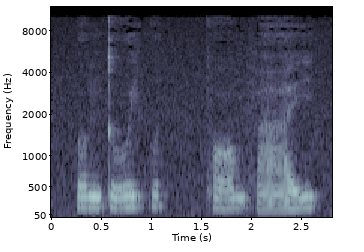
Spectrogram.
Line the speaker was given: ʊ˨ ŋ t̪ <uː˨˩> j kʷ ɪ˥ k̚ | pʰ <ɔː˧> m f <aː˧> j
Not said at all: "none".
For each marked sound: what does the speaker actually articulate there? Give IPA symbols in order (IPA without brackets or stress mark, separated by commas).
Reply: uː˨˧, ɔː˨˧, aː˨˥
